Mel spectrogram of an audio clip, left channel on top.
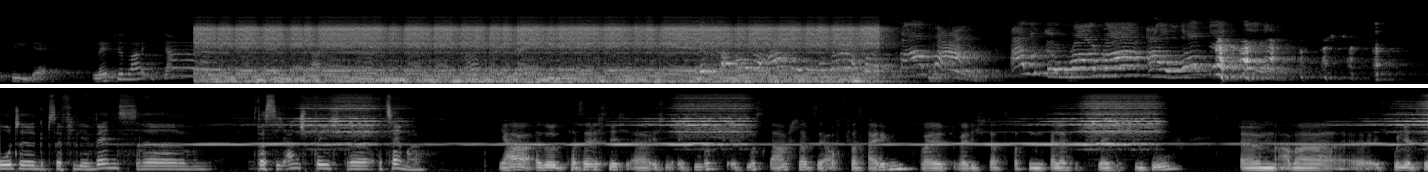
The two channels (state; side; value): different; both; correlation 0.00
